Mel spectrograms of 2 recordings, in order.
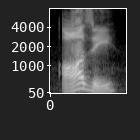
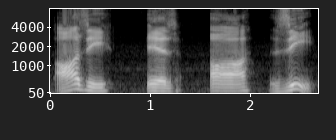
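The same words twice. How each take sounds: First: Aussie said with a z sound; Aussie as ozzy, with a z. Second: Aussie said slowly as ozzy, with a z. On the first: Correcting himself for viewers, Aussie with z. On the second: Showing viewers the fixed Aussie, slow and careful. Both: Shown as a demonstration. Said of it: "see, I fixed it".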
